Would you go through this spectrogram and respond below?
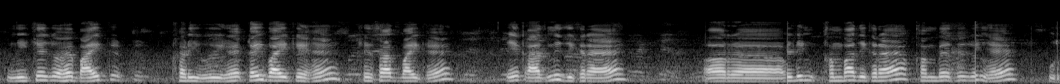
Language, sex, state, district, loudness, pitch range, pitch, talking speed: Hindi, male, Maharashtra, Mumbai Suburban, -16 LUFS, 160-195 Hz, 180 Hz, 165 wpm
